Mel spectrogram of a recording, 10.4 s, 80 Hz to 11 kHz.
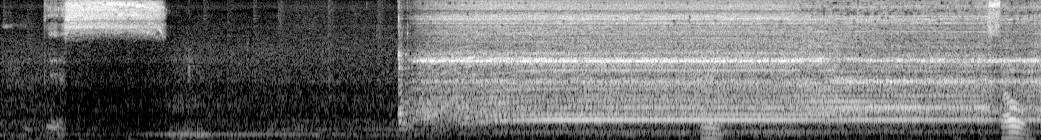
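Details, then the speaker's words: Eberspacher D3L diesel air heater, about 40 years old (believed 1980s, from a Volkswagen Transporter), bench-tested on battery with fuel pump and exhaust fitted; quiet hiss, then it fires up with a loud steady whine and roar, running noticeably noisy. "not not the most silent unit i also connected the fuel pump here and everything even the exhaust fits for modiful"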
